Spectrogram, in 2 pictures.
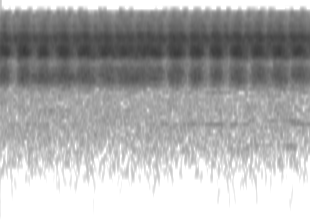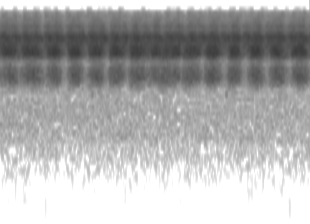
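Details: Chorus of cicadas giving an unbroken shrill buzz that throbs in quick regular pulses, roughly two or three per second, with nothing else audible over the insects.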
